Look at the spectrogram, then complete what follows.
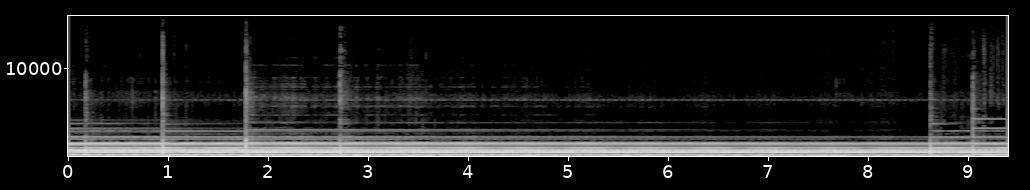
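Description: Metal singing bowls struck with a padded mallet: four strikes in the first three seconds, then the overlapping tones ring on with a slow wavering pulse, and two more strikes near the end.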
